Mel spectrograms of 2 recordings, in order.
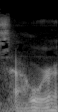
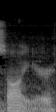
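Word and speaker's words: Sauer: 6our Sawyer it's pronounced Sawyer I I've always pronounced it sour out of habit but it's actually pronounced Sawyer Sig Sawyer and um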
